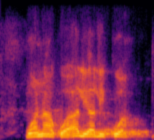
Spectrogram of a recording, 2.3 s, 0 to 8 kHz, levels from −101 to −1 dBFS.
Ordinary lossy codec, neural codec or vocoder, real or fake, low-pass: Opus, 16 kbps; none; real; 7.2 kHz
